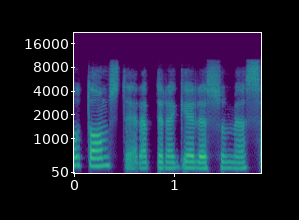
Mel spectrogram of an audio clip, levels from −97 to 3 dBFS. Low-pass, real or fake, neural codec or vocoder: 9.9 kHz; fake; codec, 24 kHz, 0.9 kbps, DualCodec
